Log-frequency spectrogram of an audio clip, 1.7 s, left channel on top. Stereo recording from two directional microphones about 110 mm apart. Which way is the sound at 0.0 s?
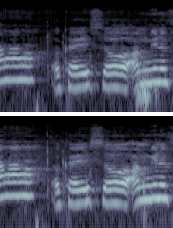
25° left (ahead or behind).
